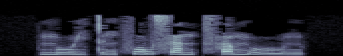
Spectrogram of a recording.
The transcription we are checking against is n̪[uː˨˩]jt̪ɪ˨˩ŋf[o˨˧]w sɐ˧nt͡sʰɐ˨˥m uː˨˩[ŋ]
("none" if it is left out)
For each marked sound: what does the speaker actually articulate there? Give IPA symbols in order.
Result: uː˨˩, o˥, n

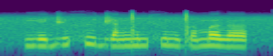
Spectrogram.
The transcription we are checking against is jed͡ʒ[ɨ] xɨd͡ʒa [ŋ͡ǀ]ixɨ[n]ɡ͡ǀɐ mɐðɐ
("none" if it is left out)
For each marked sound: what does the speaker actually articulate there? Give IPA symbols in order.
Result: ɨ, ŋ͡ǀ, n

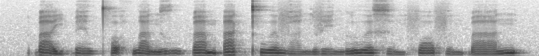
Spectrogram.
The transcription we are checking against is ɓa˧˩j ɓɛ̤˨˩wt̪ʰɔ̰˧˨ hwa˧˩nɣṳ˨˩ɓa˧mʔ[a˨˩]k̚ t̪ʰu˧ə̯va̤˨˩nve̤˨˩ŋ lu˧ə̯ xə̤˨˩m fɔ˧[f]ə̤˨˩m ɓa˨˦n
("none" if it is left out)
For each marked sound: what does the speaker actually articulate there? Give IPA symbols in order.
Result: a˦˥, f

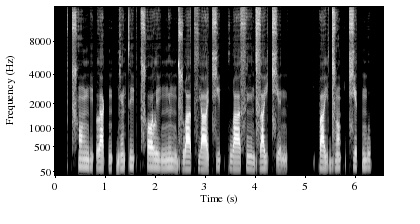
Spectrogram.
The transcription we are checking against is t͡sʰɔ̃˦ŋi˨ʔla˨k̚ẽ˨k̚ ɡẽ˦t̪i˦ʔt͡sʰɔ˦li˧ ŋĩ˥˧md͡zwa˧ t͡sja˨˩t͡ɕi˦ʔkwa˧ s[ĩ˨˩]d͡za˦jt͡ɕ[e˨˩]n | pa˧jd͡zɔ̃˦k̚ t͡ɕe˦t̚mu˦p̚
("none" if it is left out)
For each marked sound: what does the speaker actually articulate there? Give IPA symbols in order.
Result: ĩ˧, e˨˩

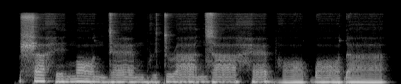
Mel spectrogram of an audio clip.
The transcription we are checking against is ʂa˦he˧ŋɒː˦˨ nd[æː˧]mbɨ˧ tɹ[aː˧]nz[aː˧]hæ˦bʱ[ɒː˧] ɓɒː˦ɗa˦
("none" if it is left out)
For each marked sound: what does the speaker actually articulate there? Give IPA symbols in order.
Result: æː˧, aː˦, aː˦, ɒː˧

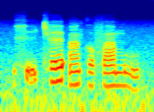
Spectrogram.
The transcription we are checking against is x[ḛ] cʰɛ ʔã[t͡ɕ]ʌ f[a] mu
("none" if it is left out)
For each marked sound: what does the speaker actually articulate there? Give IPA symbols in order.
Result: ḛ, k, a

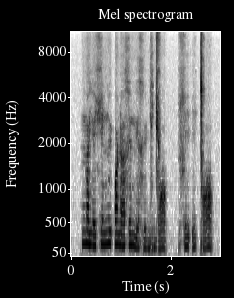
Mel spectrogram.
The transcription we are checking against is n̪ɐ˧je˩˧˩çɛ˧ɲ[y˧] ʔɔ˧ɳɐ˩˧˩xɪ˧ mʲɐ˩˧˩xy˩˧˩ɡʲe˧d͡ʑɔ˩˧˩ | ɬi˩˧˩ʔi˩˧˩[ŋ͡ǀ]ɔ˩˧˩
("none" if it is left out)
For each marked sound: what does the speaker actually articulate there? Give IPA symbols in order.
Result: y˧, ǀ

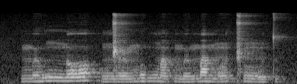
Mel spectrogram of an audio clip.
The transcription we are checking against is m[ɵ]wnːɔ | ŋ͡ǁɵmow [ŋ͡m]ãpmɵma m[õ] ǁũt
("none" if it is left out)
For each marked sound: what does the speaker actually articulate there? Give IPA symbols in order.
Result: ɵ, ŋ͡m, õ

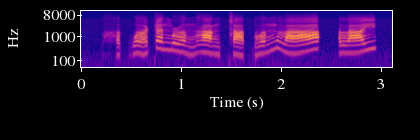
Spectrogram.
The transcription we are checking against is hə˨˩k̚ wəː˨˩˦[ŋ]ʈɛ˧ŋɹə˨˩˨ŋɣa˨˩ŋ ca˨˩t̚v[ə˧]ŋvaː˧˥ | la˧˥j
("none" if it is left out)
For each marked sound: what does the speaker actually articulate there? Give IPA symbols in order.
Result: none, ə˧˥

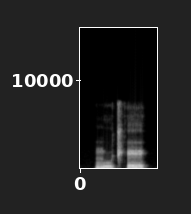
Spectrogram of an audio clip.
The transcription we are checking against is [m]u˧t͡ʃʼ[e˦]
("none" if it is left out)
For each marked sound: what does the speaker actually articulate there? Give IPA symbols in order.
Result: m, e˦

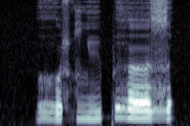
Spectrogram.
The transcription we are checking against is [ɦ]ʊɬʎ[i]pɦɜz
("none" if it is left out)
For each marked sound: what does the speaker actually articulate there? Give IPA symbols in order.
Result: ɦ, i

